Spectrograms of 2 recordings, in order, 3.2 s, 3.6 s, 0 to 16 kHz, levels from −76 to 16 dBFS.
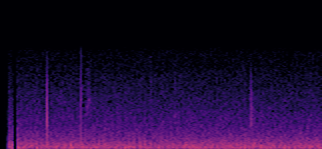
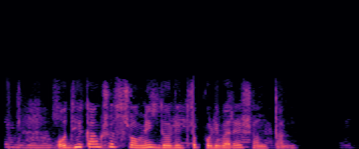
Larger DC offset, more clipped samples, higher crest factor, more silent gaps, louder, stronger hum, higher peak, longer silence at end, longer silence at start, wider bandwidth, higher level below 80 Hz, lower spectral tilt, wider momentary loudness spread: neither; neither; first, 22 dB vs 16 dB; neither; second, -31 LUFS vs -16 LUFS; neither; second, -8 dBFS vs -2 dBFS; second, 0 s vs 0.65 s; about the same, 0.05 s vs 0.05 s; first, 11.5 kHz vs 7.6 kHz; about the same, -58 dBFS vs -58 dBFS; about the same, -5.5 dB/octave vs -6 dB/octave; second, 2 LU vs 14 LU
